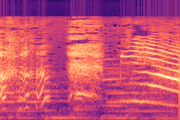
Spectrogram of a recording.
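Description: A cat meows in a few loud, whiny cries. The last one is long and drawn out, with a bending pitch, and no one talks over it.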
